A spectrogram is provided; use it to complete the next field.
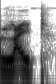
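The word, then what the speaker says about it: light: आइए दिखाता हूं तो उस हिसाब से ये पढ़ेंगे लाई और जी एच साइलेंट तो लाइट ऐसे ही फाइट साइट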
